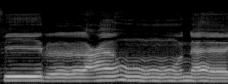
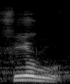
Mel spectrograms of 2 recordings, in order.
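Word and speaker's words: فرعون: Jangan dibaca tebal fil, tapi fir. Tipiskan bunyi ro, disebutnya ro tarkik. Ila fir'auna innahu.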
